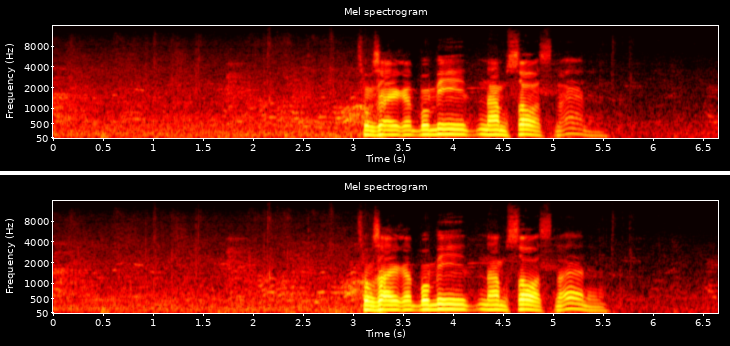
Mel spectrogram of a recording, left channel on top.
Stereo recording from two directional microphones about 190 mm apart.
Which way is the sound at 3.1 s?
25° right (ahead or behind).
